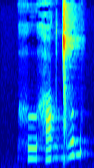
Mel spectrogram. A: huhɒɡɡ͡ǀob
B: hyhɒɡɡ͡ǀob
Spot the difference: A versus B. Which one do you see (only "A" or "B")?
A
